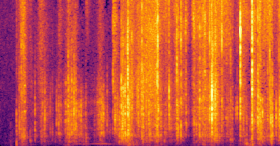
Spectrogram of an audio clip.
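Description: Glossy magazine paper being handled and crinkled. It is faint at first and builds about two seconds in, with sharp crackles near the end.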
